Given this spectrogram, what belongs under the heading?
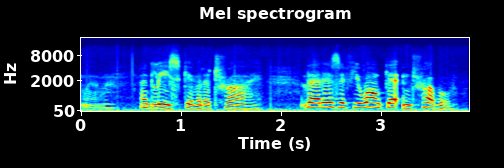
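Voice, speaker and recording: An actress playing a worried, principled wife and mother in an old-time radio drama, emotional and halting. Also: mid-range voice, dull audio, heavy background noise, natural voice. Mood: pleading, resigned.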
